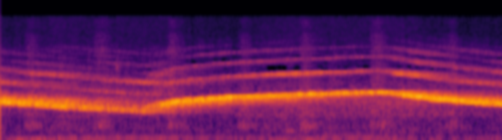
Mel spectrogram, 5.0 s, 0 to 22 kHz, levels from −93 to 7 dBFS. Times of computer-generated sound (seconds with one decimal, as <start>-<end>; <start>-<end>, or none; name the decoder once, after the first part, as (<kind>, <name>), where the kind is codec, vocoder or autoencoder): 0.0-0.8 (vocoder, Vocos); 2.4-3.2; 3.8-5.0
